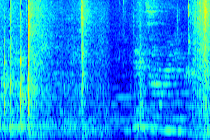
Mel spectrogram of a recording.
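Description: A few short plastic clicks as the cap is screwed back onto a plastic gallon milk jug, the loudest near the start. Music from a television plays in the background.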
